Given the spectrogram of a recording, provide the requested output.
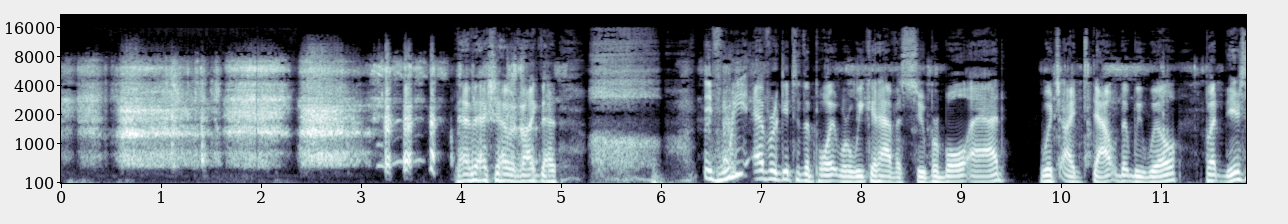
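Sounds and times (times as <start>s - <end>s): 
heavy mouth breathing in long rasping breaths: 0.0s - 3.1s, 5.0s - 7.0s
laughter: 3.0s - 5.0s
speech: 3.4s - 5.3s, 5.9s - 11.8s.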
